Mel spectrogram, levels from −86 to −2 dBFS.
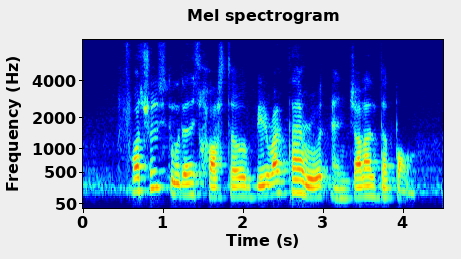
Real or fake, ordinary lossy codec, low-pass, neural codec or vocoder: fake; none; none; codec, 16 kHz, 2 kbps, X-Codec, HuBERT features, trained on balanced general audio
